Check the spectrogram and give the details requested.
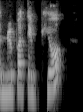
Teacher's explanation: visarga after nripatibhyah will become o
